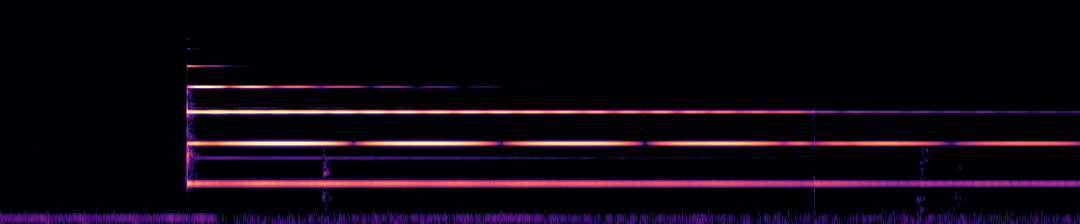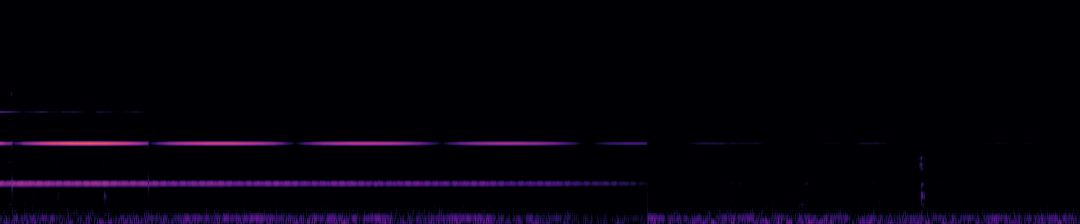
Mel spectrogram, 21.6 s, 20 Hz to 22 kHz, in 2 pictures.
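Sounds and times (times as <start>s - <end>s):
gong or meditation bell ringing: 1.9s - 17.3s.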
